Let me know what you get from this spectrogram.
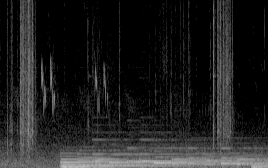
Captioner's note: camera shutter snapping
